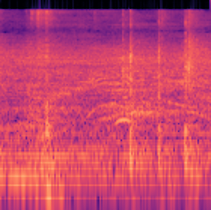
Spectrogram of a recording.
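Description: Skateboard wheels rolling across a wooden mini ramp, a steady low rumble with several sharp clacks from the board on the ramp and coping.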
